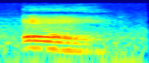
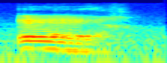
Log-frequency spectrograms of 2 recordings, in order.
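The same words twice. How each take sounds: First: The two vowels merge into one sound. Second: The two vowels merge into one sound.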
